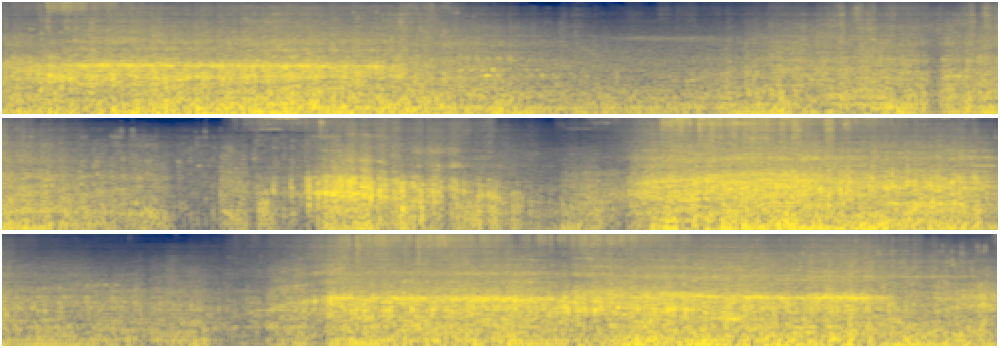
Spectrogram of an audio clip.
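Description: Electric trains running on the rails with some clickety-clack, swelling and fading as train after train passes, with a few abrupt drops in between.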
